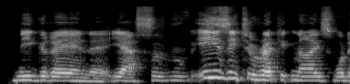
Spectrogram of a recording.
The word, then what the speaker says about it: Migräne: Migräne. Migräne. Migräne. Yes. Easy to recognize what it means in English. Pronunciation is a bit different.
